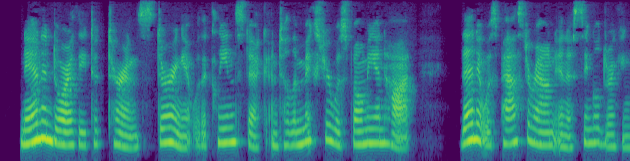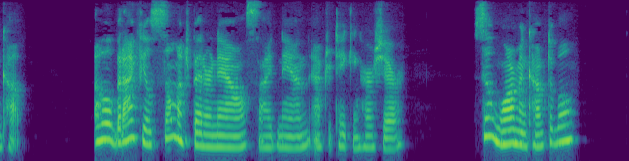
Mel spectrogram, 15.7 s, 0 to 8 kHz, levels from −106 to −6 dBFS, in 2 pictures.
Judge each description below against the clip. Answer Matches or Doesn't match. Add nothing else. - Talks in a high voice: Matches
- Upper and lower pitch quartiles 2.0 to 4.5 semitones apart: Doesn't match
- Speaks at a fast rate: Doesn't match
